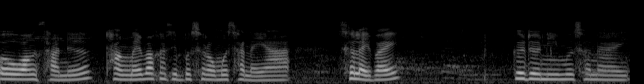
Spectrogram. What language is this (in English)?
Bodo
